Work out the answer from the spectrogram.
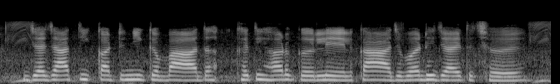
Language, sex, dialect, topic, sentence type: Maithili, female, Southern/Standard, agriculture, statement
